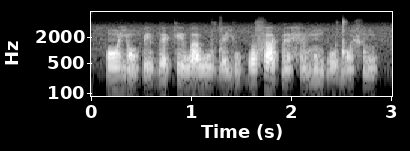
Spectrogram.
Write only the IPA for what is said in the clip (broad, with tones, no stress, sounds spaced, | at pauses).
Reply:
ɔ̃˧ j ɔ̃˨ k͡p e˨˦ b ɛ˦ k e˧ w a˧ w u˨ d ɛ˨˦ j u˦ b ɔ˦ s a˦˨ k͡p ɛ̃˨ h ɛ̃˨˦ m ũ˦˨ ɡ͡b o˨ d ɔ̃˧ ʃ ũ˦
